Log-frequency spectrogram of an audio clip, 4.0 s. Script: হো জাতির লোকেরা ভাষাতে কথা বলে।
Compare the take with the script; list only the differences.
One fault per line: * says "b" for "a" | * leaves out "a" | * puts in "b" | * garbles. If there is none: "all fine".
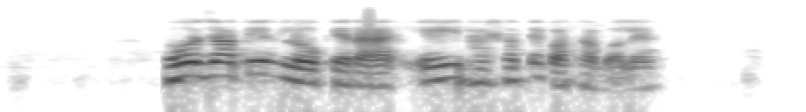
* puts in "এই"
